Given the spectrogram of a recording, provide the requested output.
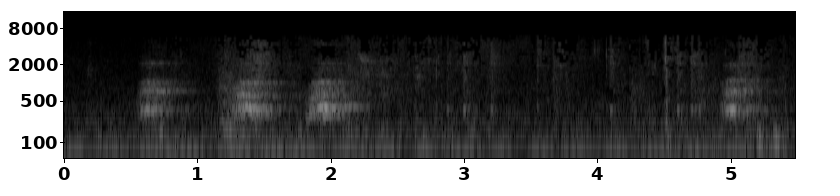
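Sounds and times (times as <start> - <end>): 
dog barking excitedly: 0.6 - 2.4, 4.9 - 5.3.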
